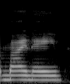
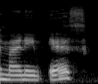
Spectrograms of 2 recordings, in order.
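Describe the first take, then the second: First: Said in the usual way. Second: "My name is." with a rise on "is"; wrong way, full grammar. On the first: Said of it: "You don't say, "My name is". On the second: Shown as a demonstration. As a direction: stress the "is" in "My name is." with a lift. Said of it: "You don't say".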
